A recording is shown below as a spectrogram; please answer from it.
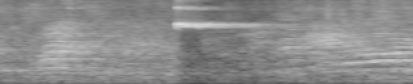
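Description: Referee's whistle blown once, a short shrill blast about a second in, starting the wrestling bout; voices of the crowd in the gym around it.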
